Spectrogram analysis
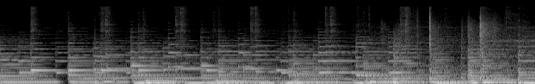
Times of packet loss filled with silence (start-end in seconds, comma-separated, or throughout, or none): none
